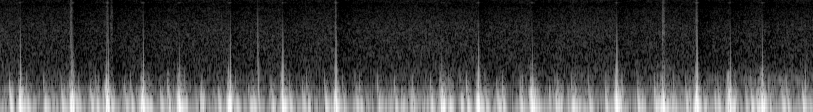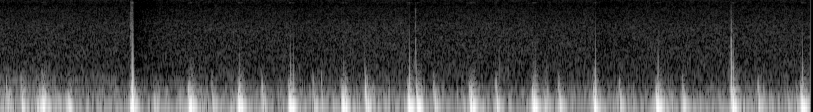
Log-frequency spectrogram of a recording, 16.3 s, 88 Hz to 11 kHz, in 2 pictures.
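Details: Irregular heartbeat; the person reports the heart stopped for 9 seconds after a shock: rapid, low heart thumps with uneven spacing and varying strength.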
